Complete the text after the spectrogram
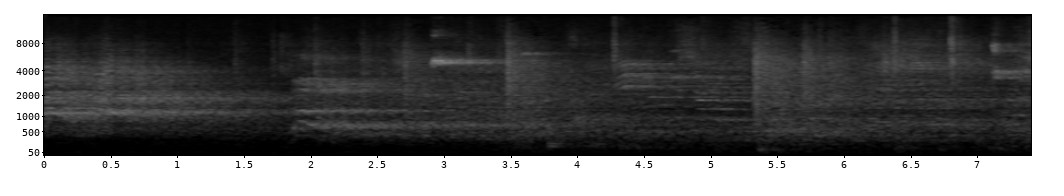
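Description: Players slap hands in a row of handshakes in an echoing hall.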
